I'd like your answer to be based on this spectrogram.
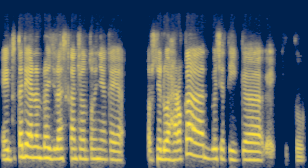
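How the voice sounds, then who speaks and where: A woman's voice: mid-range voice, quick pace, no room sound, highs cut off. A woman teaching an online recitation lesson in a chatty way, often demonstrating right and wrong readings.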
